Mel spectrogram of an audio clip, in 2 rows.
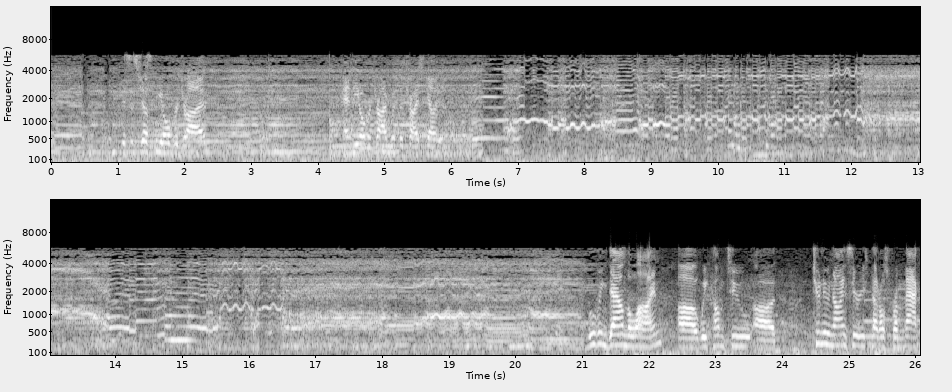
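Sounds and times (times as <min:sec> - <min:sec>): distorted electric guitar lead: 0:00.0 - 0:22.8.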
